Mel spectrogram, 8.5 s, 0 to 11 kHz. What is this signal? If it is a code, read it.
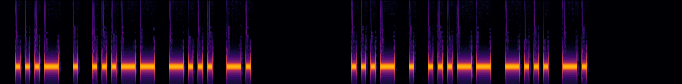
Morse code, heard as a keyed tone, about 20 wpm, 700 Hz. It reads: VE3BN VE3BN
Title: DXCC-100 Call Signs - 5 Characters - Repeated 2x - 20wpm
